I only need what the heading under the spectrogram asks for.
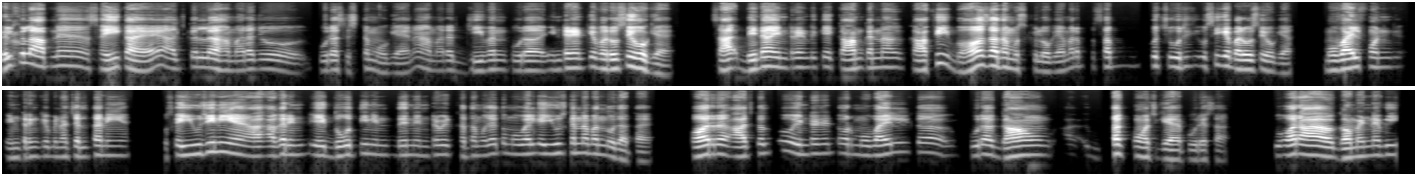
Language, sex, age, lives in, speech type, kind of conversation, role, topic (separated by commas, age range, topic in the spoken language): Hindi, male, 25-29, India, conversation, unstructured, none, क्या आपको लगता है कि आज इंटरनेट के बिना जीवन कठिन हो जाएगा?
